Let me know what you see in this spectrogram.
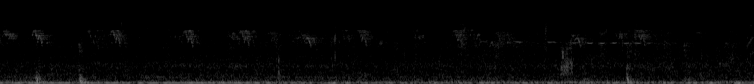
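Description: Faint outdoor ambience: birds chirping in short, quick repeated notes, over a low steady rumble.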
